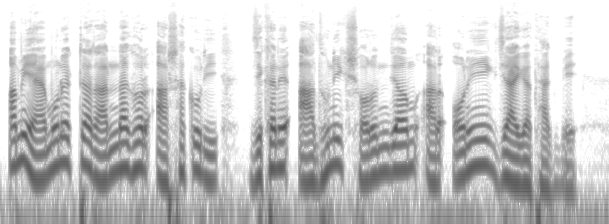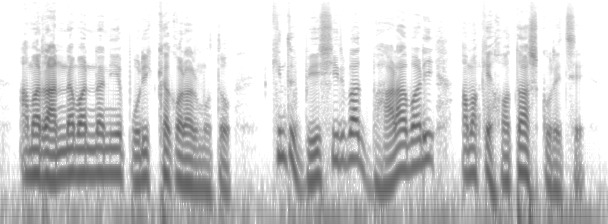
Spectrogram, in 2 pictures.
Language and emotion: Bengali, sad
